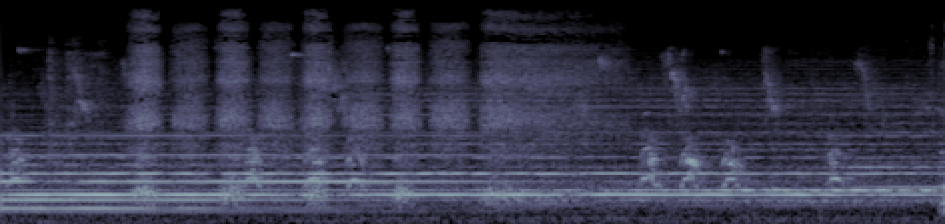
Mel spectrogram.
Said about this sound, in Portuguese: E nós vamos começar com, com uma preparação, um exercício de respiração pelo nariz. São quatro respirações curtas e uma longa. Vamos lá?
